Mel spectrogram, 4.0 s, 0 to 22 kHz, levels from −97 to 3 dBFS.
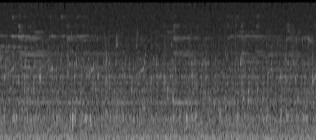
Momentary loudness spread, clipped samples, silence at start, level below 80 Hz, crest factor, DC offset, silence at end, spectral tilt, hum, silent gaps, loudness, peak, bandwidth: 2 LU; under 0.1%; 0 s; -52 dBFS; 18 dB; under 0.1%; 0 s; -4 dB/octave; none; none; -44 LUFS; -24 dBFS; over 20 kHz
